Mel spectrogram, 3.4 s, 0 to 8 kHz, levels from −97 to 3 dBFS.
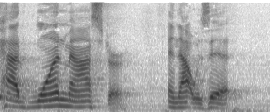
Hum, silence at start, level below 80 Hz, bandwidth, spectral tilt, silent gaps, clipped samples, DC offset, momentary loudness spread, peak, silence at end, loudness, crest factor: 60 Hz at -60 dBFS; 0 s; -58 dBFS; 7.6 kHz; -4 dB/octave; none; under 0.1%; under 0.1%; 12 LU; -6 dBFS; 0.35 s; -24 LUFS; 18 dB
